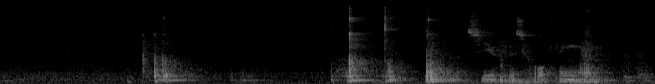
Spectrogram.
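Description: Brass and steel parts of an antique arithmometer clinking and scraping as its top plate is worked loose from the mechanism: one clatter about a second and a half in, then a run of sharper knocks and scrapes from about halfway on.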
